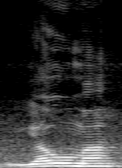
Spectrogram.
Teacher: واو ساکن سے پہلے زبر آیا ہوا ہے، اس لیے لین کا قاعدہ ہوگا۔ اس کو نرمی کے ساتھ جلدی ادا کریں گے۔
